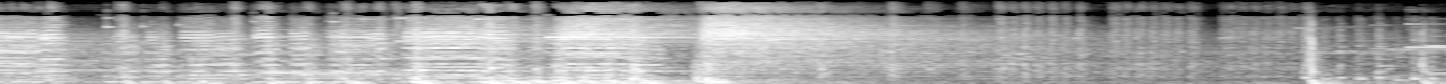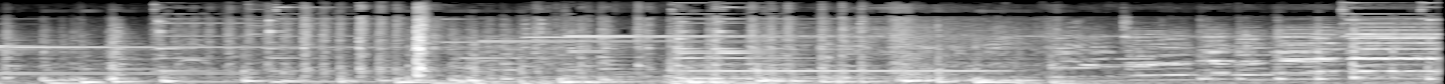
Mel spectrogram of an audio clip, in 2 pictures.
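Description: High school marching band playing its field show: the full band is loud for the first few seconds, then dies away. About six and a half seconds in, a sharp hit starts a quieter passage of struck percussion and ringing mallet-percussion notes from the front ensemble, with lower held notes underneath.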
